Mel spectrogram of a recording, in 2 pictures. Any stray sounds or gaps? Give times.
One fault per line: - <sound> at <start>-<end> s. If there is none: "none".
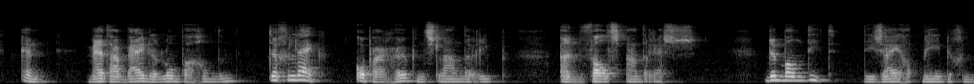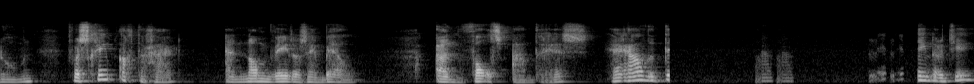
- laugh at 17.3-17.7 s
- laugh at 18.4-18.8 s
